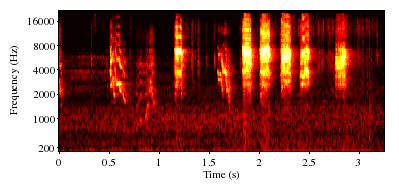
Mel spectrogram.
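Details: Cheerful budgerigar chatter: a few rising squeaks, then a rapid series of five or six loud scratchy chirps close together near the middle, against a faint low hum.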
